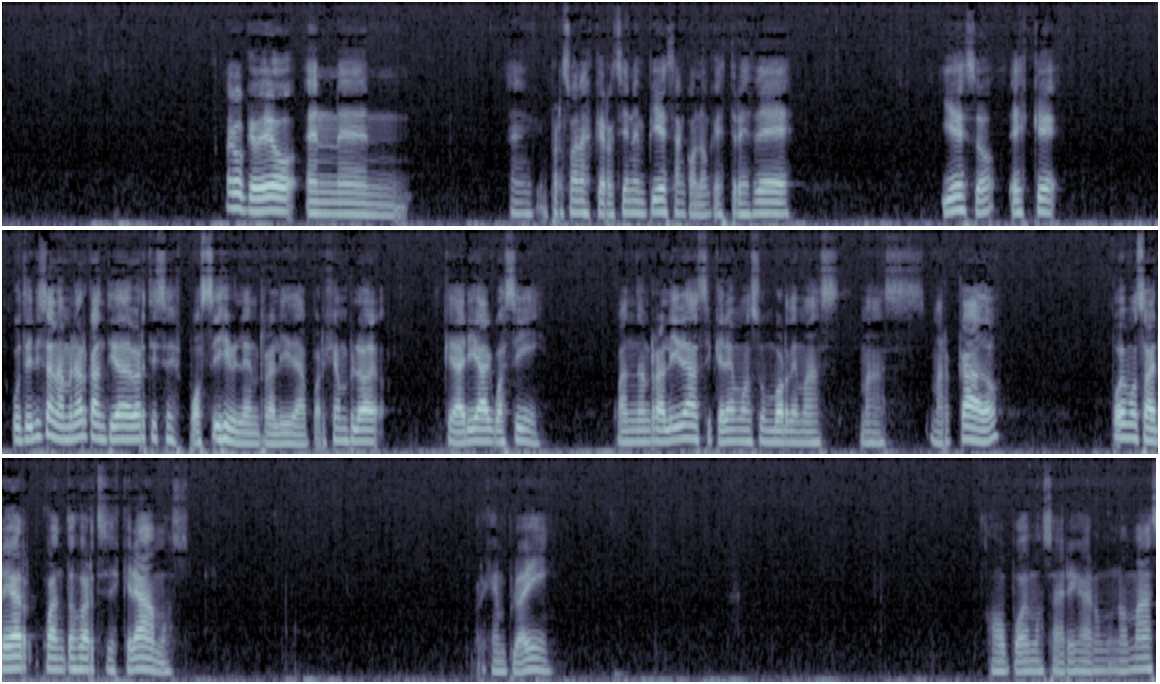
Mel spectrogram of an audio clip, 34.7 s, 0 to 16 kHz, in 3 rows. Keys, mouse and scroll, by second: 2.4 alt+right click, 2.9 g, 5.9 alt+right click, 6.2 g, 7.1 alt+right click, 7.4 g, 9.1 alt+right click, 9.3 s, 14.3-18.3 typing, 14.8 middle click, 17.2 middle click, 18.0-18.3 scroll up 1, 19.7 k, 24.8 middle click, 25.7 z, 26.1 middle click, 27.8 z, 28.2 middle click, 28.9 3, 29.2 1, 30.0-30.4 scroll down 1, 30.7-31.2 scroll up 1, 31.2 scroll down 1, 31.4 scroll up 1, 32.8 k.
